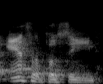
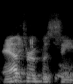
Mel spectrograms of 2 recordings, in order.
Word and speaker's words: Anthropocene: What does entering the Anthropocene mean, if I'm pronouncing that correctly? It's called the Anthropocene. Anthropocene.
